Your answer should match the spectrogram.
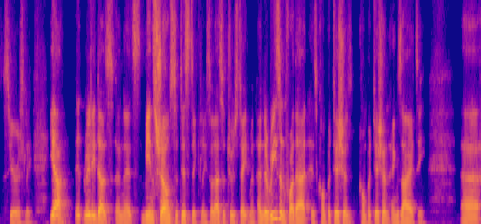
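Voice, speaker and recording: A man from England hosting a live chat, reading viewer comments aloud and answering them with blunt, matter-of-fact opinions. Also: mid-range voice. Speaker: channel host.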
